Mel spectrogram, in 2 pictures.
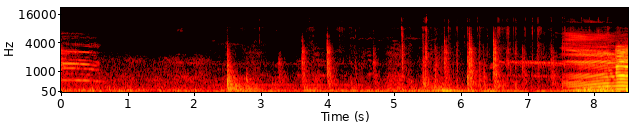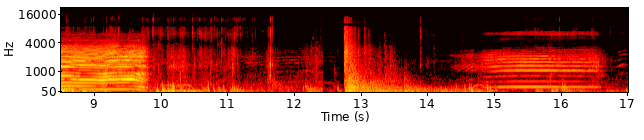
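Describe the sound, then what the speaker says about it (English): Texas Longhorn cattle on a farm, with a black and white cow carrying 48-inch horns, giving a long, loud, close moo, then a second shorter moo, over outdoor background noise and a few bird coos. "that's his mom there with the 48 inch horns, black and white cow"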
